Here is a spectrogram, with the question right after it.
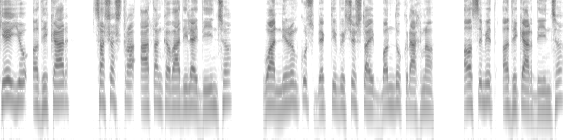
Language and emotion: Nepali, neutral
